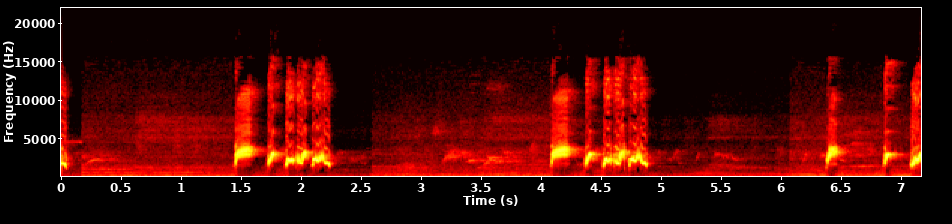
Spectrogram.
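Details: Thai red-whiskered bulbul song used to rouse caged birds: a rising opening note then rapid bubbly whistled notes, phrases recurring roughly every two and a half seconds, with low faint background noise between them.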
